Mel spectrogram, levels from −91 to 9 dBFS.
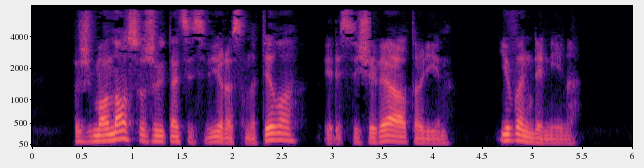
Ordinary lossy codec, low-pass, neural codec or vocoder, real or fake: MP3, 32 kbps; 7.2 kHz; codec, 16 kHz, 1.1 kbps, Voila-Tokenizer; fake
